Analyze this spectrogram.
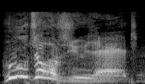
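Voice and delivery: slow Batman-like growl; demonic God. Acted. God interrupts the doubting man, slow demonic growl. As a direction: growl it out slowly. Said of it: "some demonic".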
